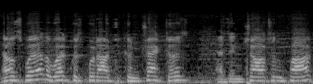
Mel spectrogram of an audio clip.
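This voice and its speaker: Music plays in the background as a man with a fairly high voice speaks at a very fast pace with lively intonation. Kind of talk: newsreel narration.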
